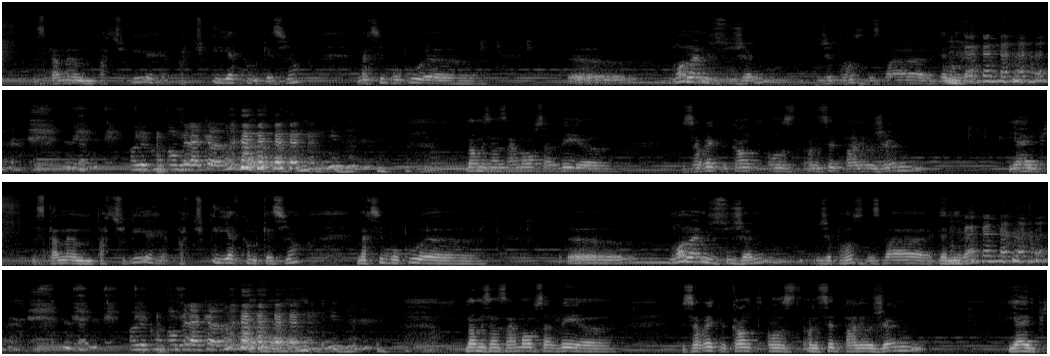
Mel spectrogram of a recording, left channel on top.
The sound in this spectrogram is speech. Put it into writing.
C'est quand même particulière comme question. Merci beaucoup. Moi-même, je suis jeune, je pense, n'est-ce pas, Daniela? On le confirme. On vous l'accorde. Non, mais sincèrement, vous savez, c'est vrai que quand on essaie de parler aux jeunes, il y a un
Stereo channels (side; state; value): both; normal; correlation 0.51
